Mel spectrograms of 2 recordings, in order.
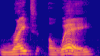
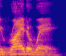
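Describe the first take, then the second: First: The t in right is a clear t. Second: The t in right is a d-like flap.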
